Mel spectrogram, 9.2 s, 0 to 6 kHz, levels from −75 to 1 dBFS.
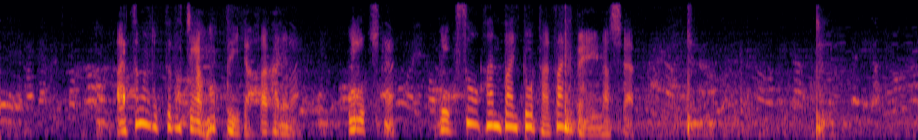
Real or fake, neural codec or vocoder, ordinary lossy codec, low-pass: fake; codec, 24 kHz, 0.9 kbps, WavTokenizer, medium music audio release; none; 5.4 kHz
